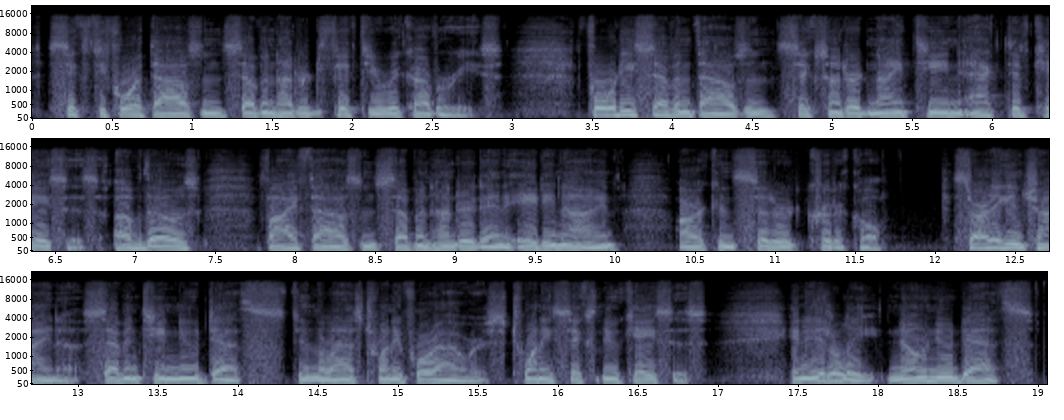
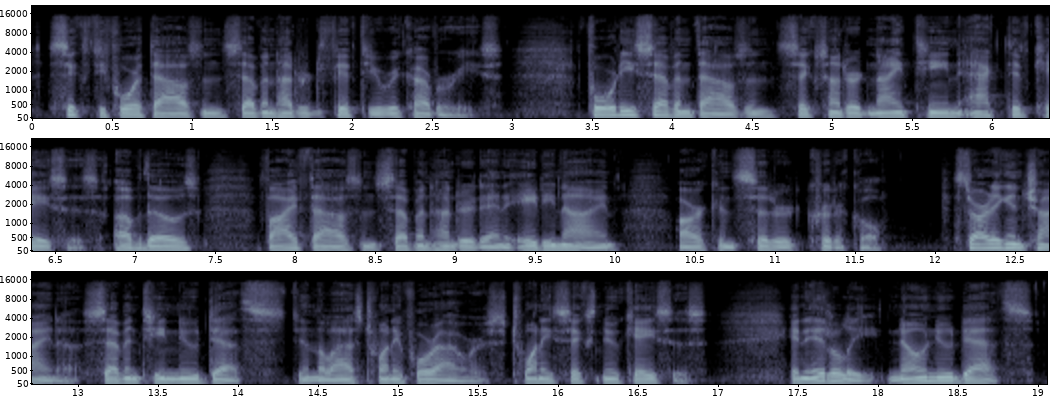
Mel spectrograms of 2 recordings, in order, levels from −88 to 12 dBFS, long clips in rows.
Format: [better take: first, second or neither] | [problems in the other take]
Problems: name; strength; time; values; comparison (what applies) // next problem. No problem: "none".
second | distortion; heavy; 7 dB below the speech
